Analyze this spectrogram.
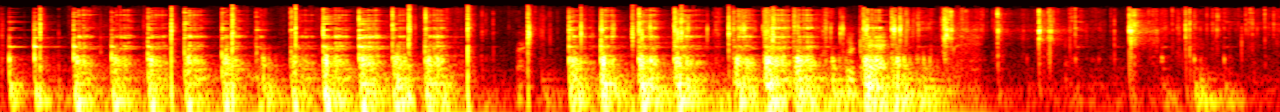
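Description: The light gray-blue, dark-spotted shell of an egg is cracked and peeled in many sharp, rapid crackles and taps. They come in irregular bursts and thin out toward the end.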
